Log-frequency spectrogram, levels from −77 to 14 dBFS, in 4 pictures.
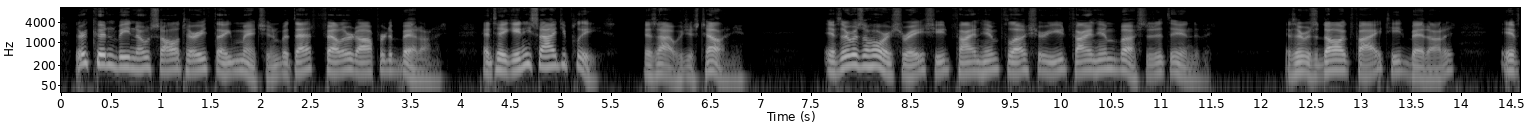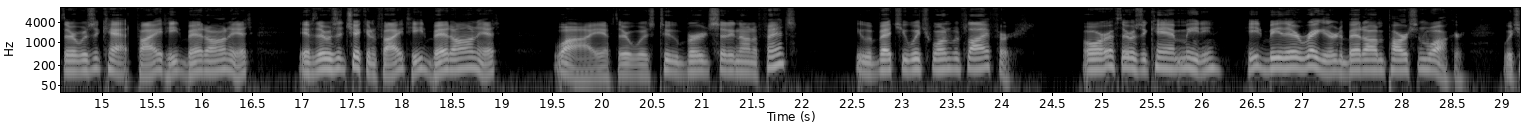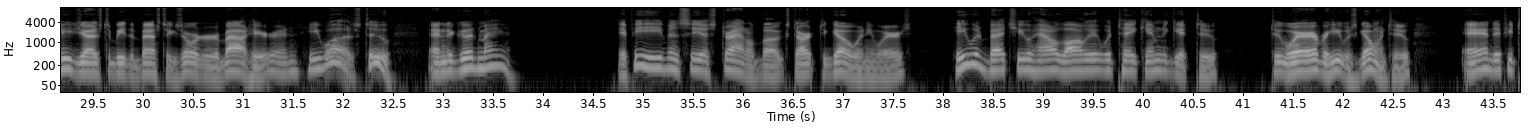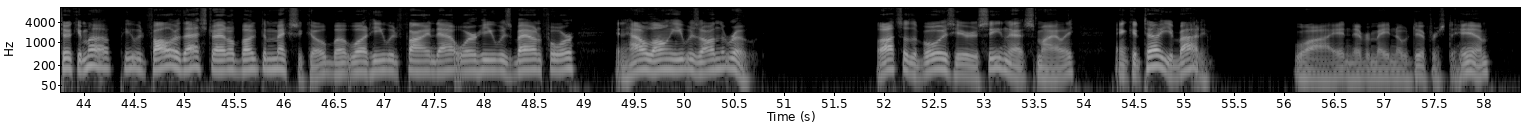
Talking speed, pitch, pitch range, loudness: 220 wpm, 135 Hz, 105-150 Hz, -25 LUFS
